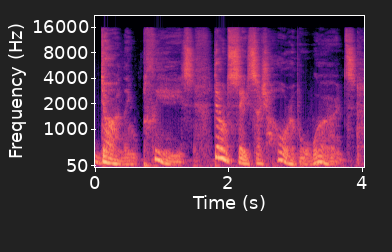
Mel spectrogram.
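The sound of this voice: A man uses a put-on character voice, pitched fairly low, with very wide swings in pitch. He talks at a slow pace in a slightly mellow tone.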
